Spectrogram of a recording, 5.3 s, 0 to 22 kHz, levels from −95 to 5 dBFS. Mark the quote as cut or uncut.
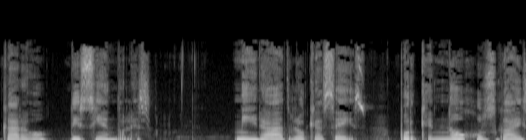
uncut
